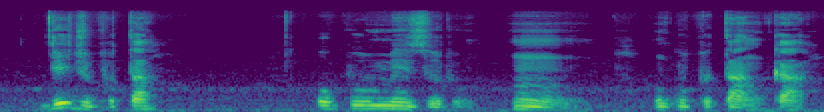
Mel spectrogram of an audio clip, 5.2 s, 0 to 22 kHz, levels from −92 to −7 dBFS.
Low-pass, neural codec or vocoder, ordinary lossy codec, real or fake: 14.4 kHz; vocoder, 44.1 kHz, 128 mel bands every 512 samples, BigVGAN v2; none; fake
